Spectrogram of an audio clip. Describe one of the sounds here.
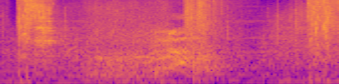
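A small blast goes off with a loud bang.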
